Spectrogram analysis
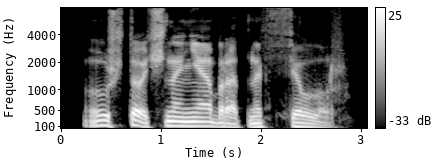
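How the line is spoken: Grumbling mutter. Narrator (Russian): пробурчала

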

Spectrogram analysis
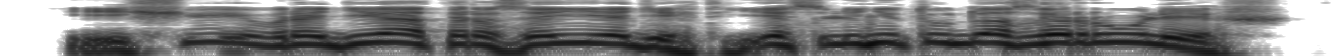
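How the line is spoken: Rueful, amid laughter. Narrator (Russian): поделился горьким опытом штатный ловелас автомобильной роты под взрыв хохота

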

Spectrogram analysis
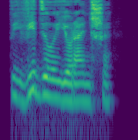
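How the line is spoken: Sharp question. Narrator (Russian): резко спросила Кендра Гэбриэла

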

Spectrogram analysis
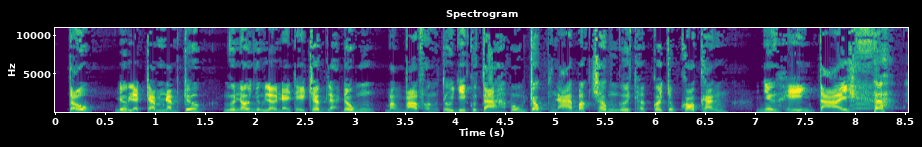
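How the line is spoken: Calm, indifferent old man. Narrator (Vietnamese): Lão giả khi nghe xong lời của người trung niên không tức giận, ngược lại nhàn nhạt nói

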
